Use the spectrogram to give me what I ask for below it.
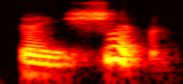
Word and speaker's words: ship: it now try ship focusing on that sh sound almost like you're Whispering go ahead could you check my pronunciation please I can't hear your pronunciation directly but here's what you can do ship with the sh sound of a starus like sh and make the I short like can sit if you're saying sheep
